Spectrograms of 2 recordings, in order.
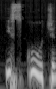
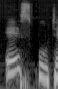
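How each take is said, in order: First: The word ends with an i sound. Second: The word ends with an e sound. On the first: This is how people of the region speak. "é com i" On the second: This is the standard form. "não é escute"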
